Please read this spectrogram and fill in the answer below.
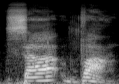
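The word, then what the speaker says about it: ça va: And you pronounce it with the S. Savva.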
